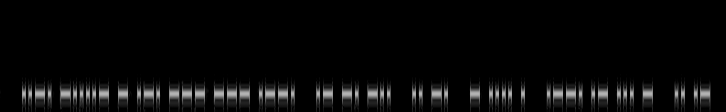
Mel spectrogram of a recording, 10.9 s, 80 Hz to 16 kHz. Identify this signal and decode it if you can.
Morse code, heard as a keyed tone, about 25 wpm, 600 Hz. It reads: F-TROOP AND IN THE PAST IA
